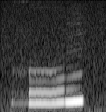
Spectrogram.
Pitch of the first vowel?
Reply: rising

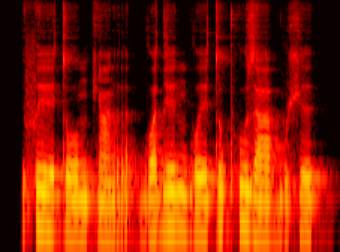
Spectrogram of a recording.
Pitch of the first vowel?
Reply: falling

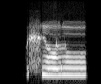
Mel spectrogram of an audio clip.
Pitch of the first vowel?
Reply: high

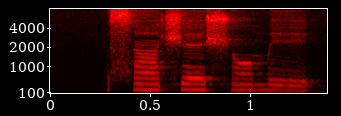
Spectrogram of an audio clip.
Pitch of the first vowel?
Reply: low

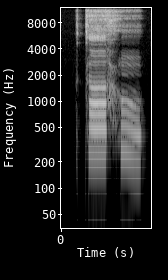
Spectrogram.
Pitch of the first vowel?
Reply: high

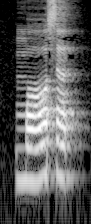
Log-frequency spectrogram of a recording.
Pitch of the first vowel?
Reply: rising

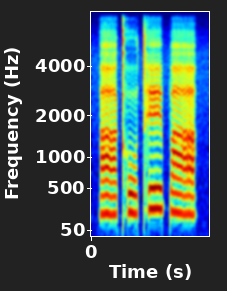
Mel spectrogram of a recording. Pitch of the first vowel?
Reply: low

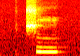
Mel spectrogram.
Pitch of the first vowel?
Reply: high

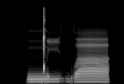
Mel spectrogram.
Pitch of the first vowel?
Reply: rising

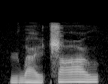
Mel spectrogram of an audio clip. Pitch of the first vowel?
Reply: low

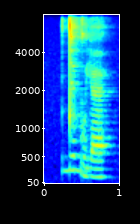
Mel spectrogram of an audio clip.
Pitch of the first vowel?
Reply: high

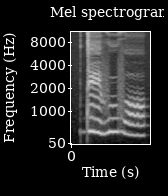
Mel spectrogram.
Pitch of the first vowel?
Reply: falling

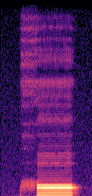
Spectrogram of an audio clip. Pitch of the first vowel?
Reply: high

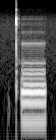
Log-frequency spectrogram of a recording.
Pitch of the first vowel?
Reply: high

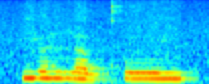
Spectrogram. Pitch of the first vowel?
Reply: low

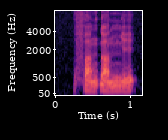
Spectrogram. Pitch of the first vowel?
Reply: low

